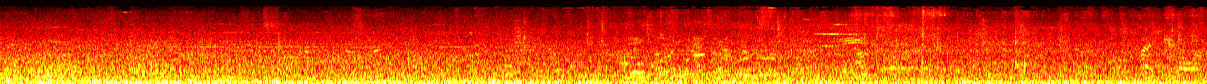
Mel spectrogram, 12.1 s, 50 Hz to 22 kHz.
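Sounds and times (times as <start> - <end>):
crowd talking: 0.0 - 12.0
traffic rumble: 0.0 - 12.0.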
